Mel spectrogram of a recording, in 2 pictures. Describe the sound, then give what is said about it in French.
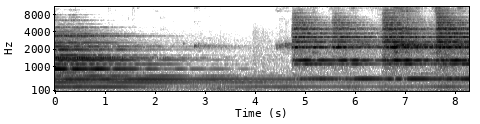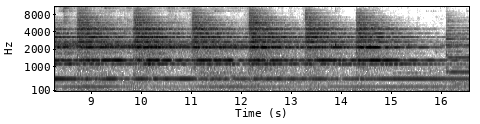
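A bell inside a basilica, rung by Franciscans, tolls with long ringing overtones, then rapid repeated strikes begin around five seconds in, clanging in a steady rhythm that fills the resonant interior, loud, with no talking. “les, franciscains vont sonner sur cette cloche qui, se trouve dans l'intérieur de la basilique.”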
